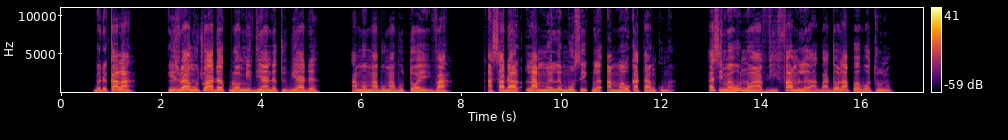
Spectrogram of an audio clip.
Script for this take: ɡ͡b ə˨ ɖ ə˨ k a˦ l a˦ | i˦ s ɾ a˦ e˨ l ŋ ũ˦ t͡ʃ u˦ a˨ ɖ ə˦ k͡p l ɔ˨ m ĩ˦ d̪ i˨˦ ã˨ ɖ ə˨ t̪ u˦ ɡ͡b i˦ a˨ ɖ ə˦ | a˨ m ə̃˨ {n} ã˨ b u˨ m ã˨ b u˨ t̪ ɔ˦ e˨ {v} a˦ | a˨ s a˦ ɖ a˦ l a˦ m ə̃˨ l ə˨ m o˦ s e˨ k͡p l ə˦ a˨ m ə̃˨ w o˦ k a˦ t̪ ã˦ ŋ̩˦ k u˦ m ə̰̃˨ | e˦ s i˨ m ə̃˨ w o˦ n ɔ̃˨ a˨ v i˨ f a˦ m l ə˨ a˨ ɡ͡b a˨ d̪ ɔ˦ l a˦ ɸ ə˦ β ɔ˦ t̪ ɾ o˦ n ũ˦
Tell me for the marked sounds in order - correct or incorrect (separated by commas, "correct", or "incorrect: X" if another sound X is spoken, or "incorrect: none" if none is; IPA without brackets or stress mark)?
incorrect: m, correct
